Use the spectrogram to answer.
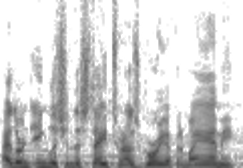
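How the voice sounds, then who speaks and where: Speaking in a high voice at a quick pace, a man from El Salvador, a native Spanish speaker, preaches in a large hall. He reads from scripture before turning earnestly to his personal story.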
